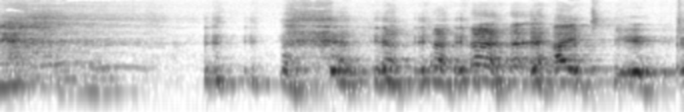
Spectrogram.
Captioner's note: laughing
